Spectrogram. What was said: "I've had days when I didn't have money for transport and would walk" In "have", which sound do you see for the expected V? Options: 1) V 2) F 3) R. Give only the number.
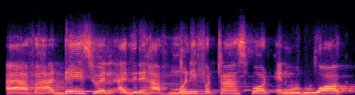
1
